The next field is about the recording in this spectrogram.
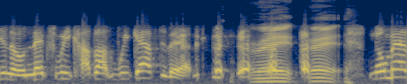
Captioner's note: laughter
